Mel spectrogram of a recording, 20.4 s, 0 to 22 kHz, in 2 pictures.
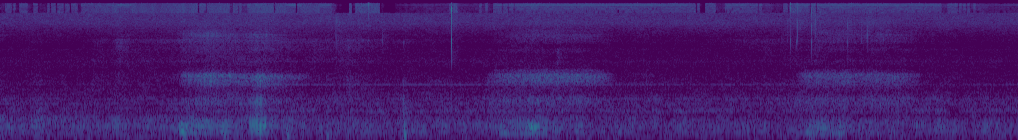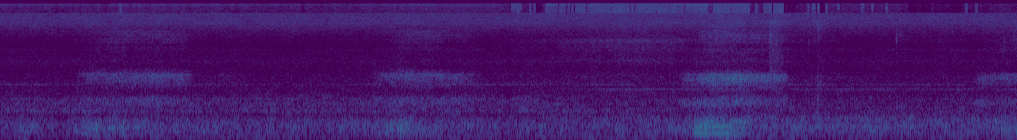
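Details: Female cat, about 17 at recording, dreaming, snoring and twitching in sleep: soft, regular snoring with occasional snorts, about 20 breaths a minute, over low room noise.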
